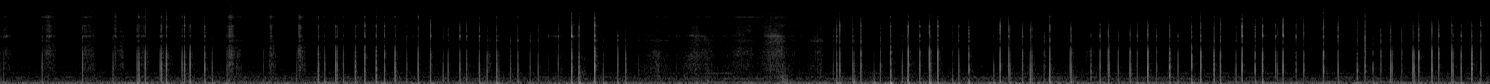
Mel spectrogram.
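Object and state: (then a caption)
Engraved bamboo disc. Fingertips and nails scratch the flat face of a palm-sized, solid round bamboo disc with engraved text, held up in one hand beside the microphone. The result is a dense stream of quick, dry, crisp scratches with sharp bright clicks over a steady low hum, easing into a softer, smoother rubbing stretch around the middle before the brisk scratching returns.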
